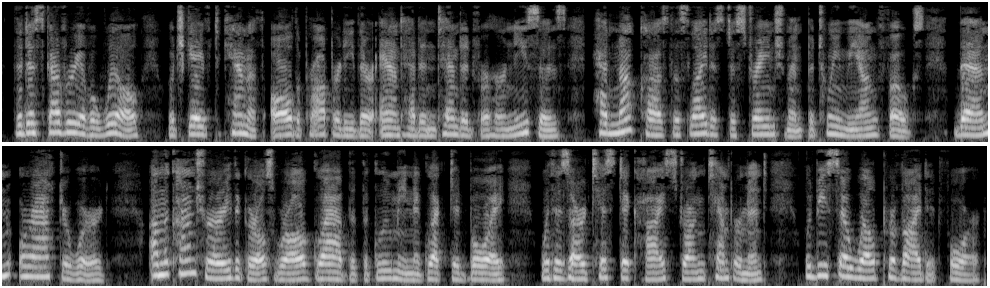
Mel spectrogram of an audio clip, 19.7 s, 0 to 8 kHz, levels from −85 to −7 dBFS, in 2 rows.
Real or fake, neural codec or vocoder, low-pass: real; none; 7.2 kHz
